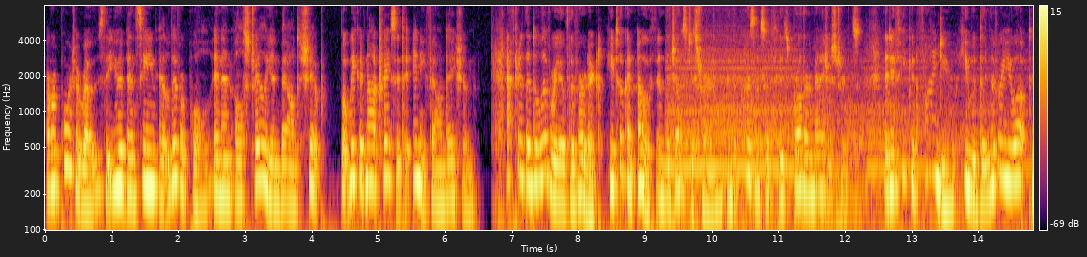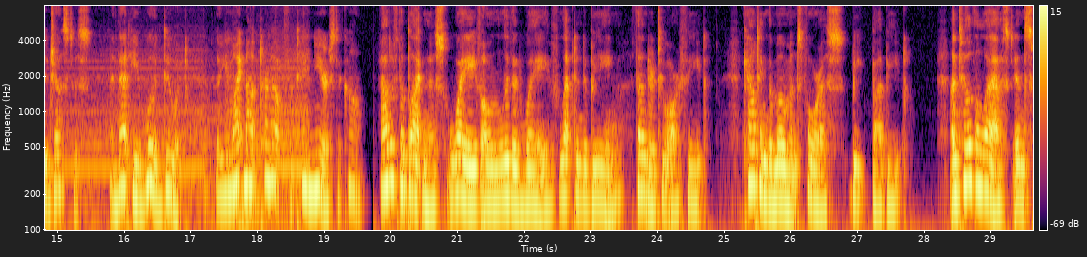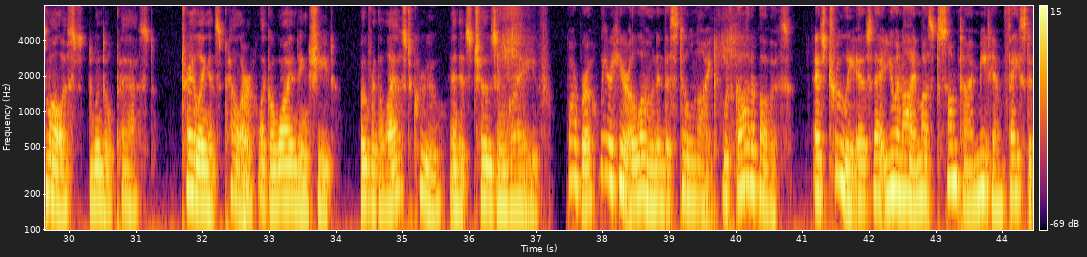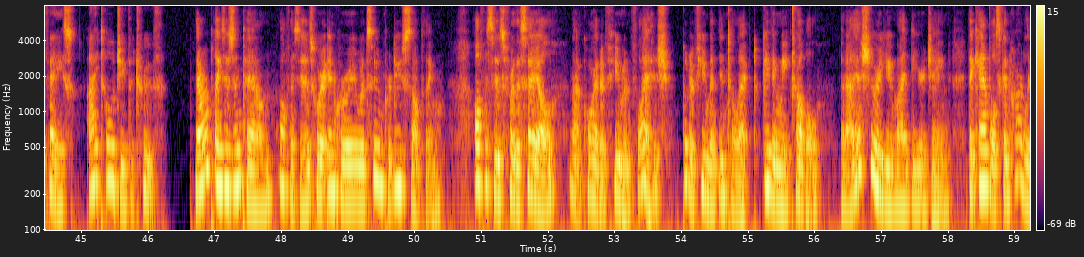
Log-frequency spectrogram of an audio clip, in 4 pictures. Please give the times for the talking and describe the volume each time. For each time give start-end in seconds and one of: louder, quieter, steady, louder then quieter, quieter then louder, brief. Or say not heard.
0.0-59.1 steady.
